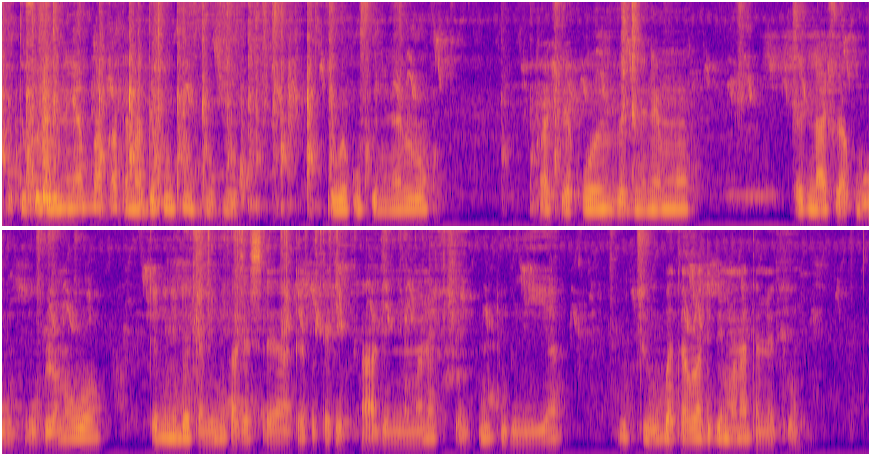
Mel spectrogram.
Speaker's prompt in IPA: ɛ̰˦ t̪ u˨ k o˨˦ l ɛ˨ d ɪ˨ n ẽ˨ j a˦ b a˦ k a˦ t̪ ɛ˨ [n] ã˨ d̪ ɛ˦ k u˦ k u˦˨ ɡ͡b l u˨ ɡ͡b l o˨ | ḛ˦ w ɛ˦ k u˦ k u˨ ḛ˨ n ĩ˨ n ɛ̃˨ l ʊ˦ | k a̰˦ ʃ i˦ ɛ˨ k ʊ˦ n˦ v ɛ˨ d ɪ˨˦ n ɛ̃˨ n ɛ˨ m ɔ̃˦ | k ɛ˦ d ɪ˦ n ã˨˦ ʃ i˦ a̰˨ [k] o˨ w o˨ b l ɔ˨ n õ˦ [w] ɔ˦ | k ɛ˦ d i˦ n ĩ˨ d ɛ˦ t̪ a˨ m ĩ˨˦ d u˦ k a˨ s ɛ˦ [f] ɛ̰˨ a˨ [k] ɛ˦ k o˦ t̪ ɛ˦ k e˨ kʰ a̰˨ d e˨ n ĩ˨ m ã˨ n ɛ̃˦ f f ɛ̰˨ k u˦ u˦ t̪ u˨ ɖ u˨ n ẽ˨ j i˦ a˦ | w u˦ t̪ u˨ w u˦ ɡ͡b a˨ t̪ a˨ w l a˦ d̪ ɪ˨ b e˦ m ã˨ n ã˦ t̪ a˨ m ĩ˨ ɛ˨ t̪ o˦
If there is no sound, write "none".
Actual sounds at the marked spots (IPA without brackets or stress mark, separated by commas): n, k͡p, w, s, k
